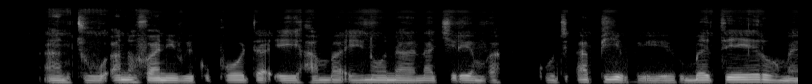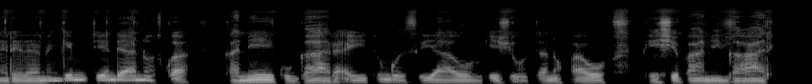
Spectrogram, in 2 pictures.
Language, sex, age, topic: Ndau, male, 18-24, health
